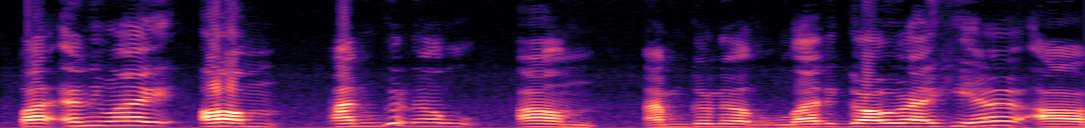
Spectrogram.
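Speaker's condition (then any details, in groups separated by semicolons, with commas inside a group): Cerebral palsy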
